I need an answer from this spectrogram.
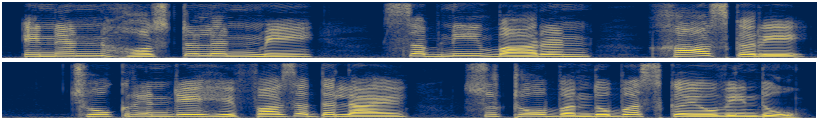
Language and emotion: Sindhi, neutral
